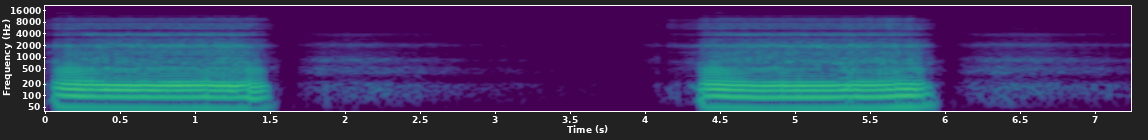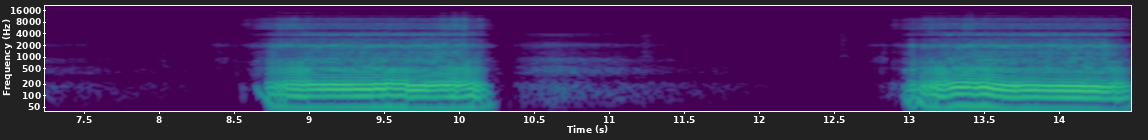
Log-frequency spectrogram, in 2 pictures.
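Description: Loud, rumbling snores on each in-breath with quiet out-breaths between, about 14 breaths a minute: heavy snoring.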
